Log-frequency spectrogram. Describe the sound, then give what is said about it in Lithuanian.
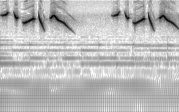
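Common rosefinch song: clear, sweet whistled notes sliding up and down in a short phrase, sung twice with a brief pause between, over a faint steady low hum. “Girdite? Raudongalvės sniegenos yra išskirtiniai paukščiai.”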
